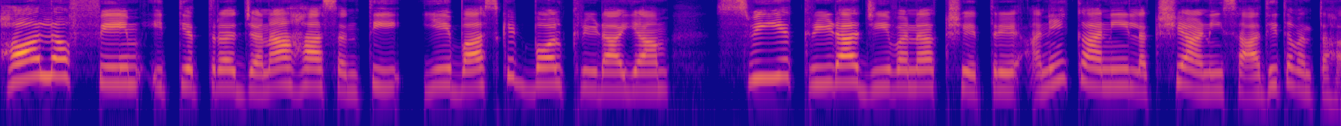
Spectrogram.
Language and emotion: Sanskrit, neutral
